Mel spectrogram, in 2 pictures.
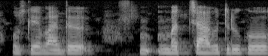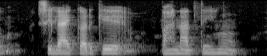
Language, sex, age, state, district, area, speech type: Hindi, female, 45-60, Bihar, Begusarai, rural, spontaneous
